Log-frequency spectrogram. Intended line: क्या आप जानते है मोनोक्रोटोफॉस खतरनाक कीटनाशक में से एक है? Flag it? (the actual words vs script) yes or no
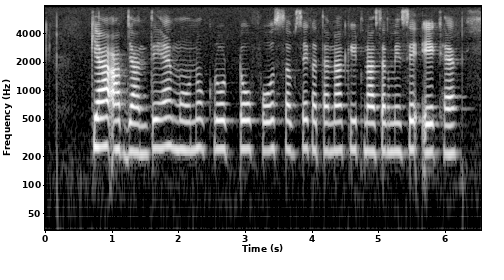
yes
